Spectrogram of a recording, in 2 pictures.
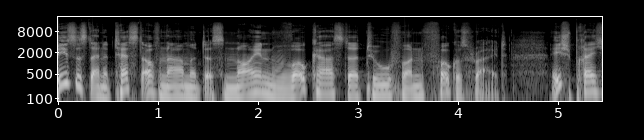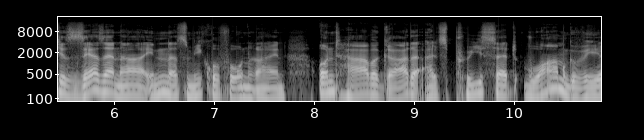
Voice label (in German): vocaster mit warm preset; Focusrite Vocaster Two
